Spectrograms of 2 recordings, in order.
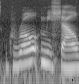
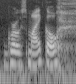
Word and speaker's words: Gros Michel: So its French name was Gros Michel, which I guess translates to Big Mike. – Or you could call it, as I do, Gros Michael. That's not how you say it, but that's what I thought it was.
